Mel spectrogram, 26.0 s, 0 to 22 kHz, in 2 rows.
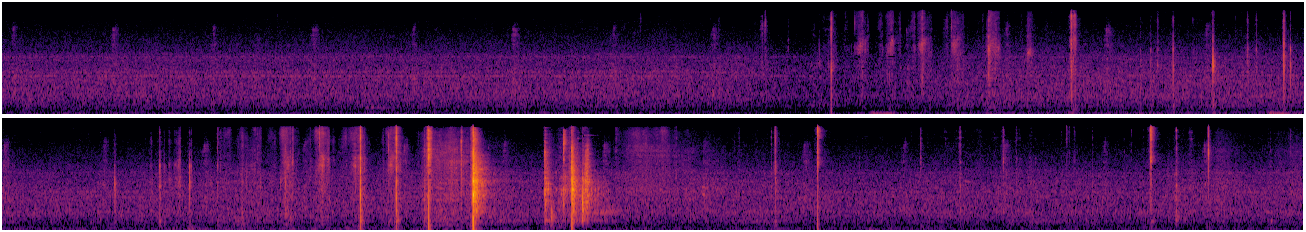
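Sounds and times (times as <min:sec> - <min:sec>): small parts clicking and tapping: 0:07.6 - 0:13.2, 0:14.0 - 0:19.1.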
